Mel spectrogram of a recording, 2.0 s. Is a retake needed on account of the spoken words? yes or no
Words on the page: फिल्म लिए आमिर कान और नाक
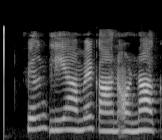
no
